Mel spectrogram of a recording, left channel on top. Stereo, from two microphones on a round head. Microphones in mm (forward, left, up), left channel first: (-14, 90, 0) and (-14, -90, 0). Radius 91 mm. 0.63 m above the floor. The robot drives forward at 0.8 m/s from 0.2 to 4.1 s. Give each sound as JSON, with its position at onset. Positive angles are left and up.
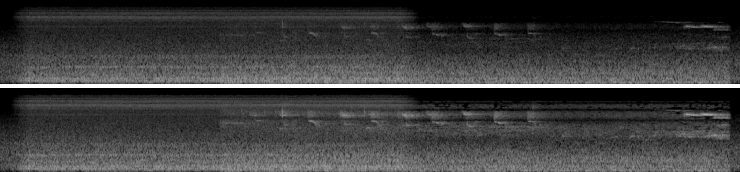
{"t": 2.2, "sound": "a bird", "side_deg": -50}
